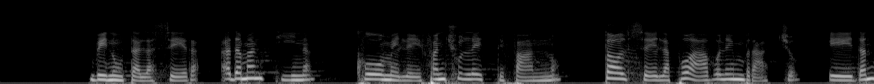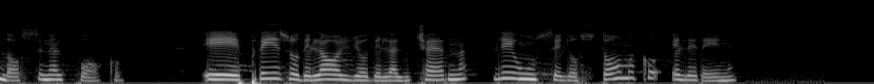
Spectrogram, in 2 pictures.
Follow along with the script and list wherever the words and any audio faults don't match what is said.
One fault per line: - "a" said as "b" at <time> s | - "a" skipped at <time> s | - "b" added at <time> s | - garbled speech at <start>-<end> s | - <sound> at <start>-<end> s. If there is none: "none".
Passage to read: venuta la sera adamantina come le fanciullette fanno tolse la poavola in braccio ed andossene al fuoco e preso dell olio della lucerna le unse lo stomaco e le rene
none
